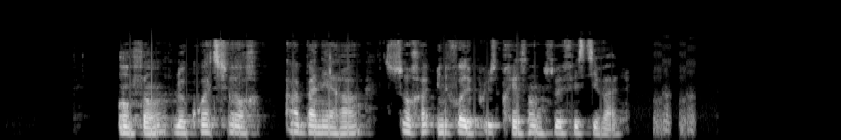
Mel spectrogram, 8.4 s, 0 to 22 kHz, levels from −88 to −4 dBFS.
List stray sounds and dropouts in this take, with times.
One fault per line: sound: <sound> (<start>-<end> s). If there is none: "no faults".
sound: laugh (6.5-7.0 s)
